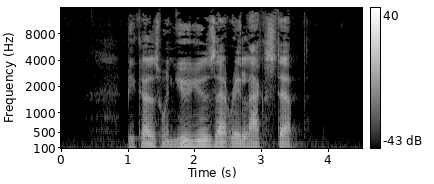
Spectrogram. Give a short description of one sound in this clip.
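An elderly man speaks calmly and expressively into a nearby microphone.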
